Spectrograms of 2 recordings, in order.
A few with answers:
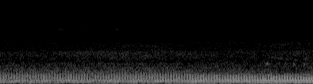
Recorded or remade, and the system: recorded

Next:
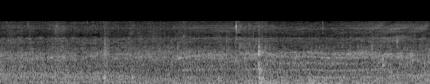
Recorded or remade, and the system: remade, vocoder, Vocos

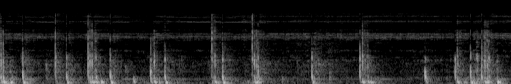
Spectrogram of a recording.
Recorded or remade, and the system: recorded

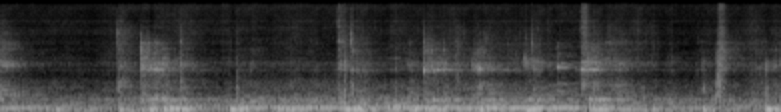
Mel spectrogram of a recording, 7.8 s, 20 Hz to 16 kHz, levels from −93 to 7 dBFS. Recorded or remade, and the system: remade, codec, SNAC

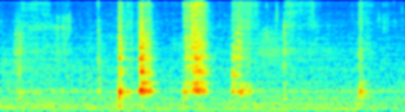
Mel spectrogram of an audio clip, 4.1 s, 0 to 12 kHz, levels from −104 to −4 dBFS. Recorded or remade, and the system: remade, vocoder, Vocos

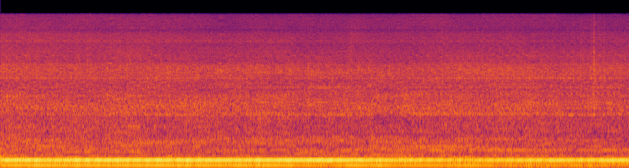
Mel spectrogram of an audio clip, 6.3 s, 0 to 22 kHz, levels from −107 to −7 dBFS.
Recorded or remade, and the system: remade, codec, SNAC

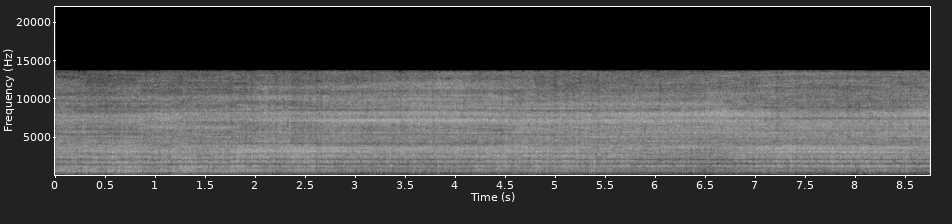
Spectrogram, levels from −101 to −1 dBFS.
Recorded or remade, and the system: recorded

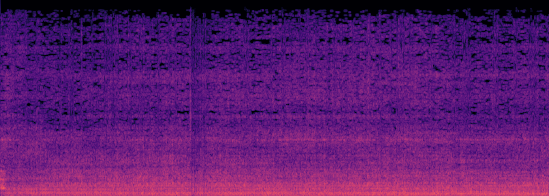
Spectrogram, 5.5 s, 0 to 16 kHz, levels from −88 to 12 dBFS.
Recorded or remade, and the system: recorded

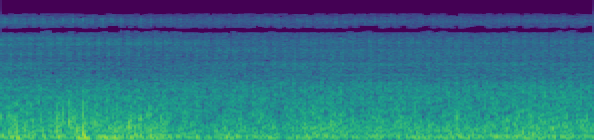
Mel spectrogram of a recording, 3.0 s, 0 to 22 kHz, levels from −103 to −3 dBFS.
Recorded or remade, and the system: recorded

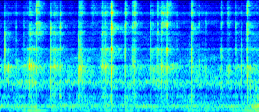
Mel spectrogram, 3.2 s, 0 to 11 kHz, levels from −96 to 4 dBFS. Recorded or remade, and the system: remade, codec, SNAC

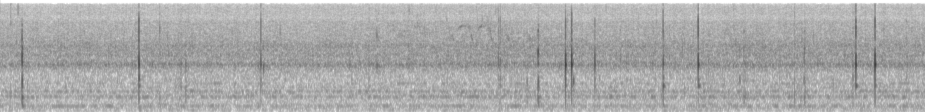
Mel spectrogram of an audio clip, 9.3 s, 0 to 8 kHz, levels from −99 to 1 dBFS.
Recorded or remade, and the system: recorded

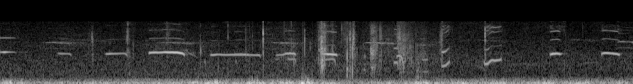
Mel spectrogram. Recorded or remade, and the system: recorded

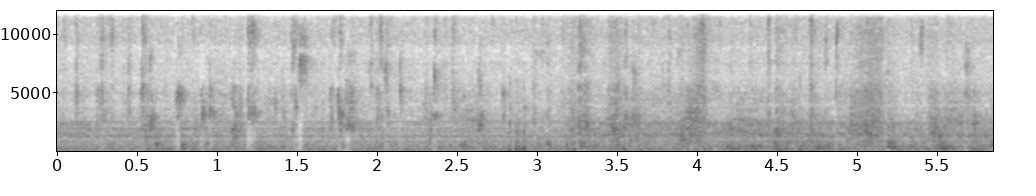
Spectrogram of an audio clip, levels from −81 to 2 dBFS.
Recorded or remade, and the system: recorded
